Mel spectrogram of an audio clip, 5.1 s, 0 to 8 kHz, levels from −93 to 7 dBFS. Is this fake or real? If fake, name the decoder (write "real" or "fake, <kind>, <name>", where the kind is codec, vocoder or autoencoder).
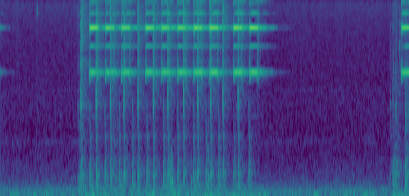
real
